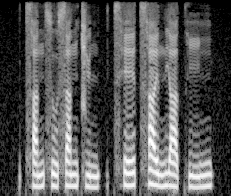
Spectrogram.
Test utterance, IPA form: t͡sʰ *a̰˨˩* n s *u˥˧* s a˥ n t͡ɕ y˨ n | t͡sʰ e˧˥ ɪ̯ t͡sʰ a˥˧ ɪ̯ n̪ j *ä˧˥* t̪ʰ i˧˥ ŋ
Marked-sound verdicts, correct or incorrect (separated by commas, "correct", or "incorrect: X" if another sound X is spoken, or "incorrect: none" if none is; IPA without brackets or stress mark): incorrect: a˧˥, incorrect: u˨˩, incorrect: ä˥˩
